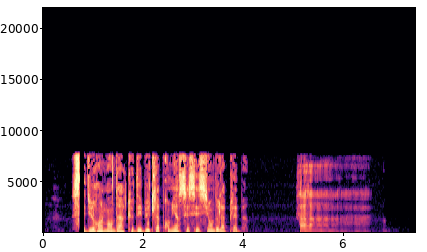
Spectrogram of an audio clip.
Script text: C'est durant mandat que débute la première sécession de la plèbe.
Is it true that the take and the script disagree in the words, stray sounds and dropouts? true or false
true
